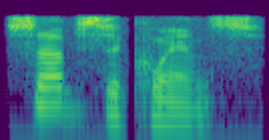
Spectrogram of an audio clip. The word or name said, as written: subsequence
